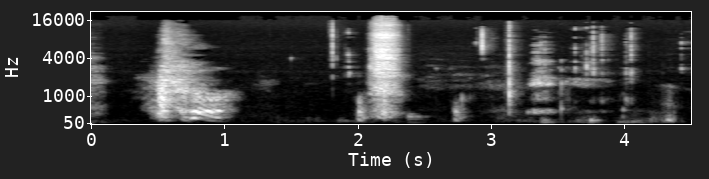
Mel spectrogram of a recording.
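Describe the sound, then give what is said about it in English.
A loud sneeze bursts out, followed by a second sharp, breathy blast and then a scatter of small clicks and rustling noises. “gives it a sneeze.”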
